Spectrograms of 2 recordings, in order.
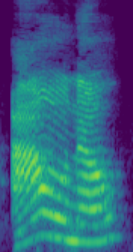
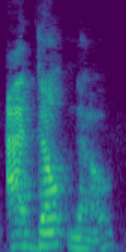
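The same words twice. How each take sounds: First: The d is dropped, leaving an uh sound. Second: The d at the start of don't is pronounced. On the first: "yielding a uh sound" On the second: "instead of saying"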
